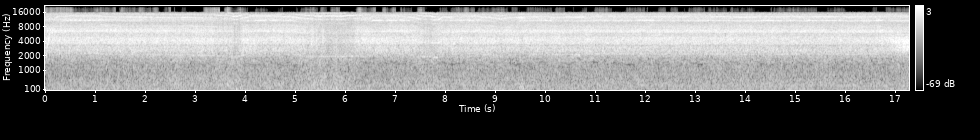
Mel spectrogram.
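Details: High-speed dental handpiece: steady high-pitched whine and hiss with slight dips while doing occlusal reduction of the buccal cusp in a cast gold crown prep on a model mandibular molar.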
